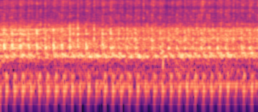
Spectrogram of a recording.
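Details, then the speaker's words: Honda Beat scooter idling after the noisy CVT pulley with worn, loose rollers was replaced: an even, steady pulse with no rattle from the belt drive, now quiet. "wala ingay na siya Okay na tumahimik"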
